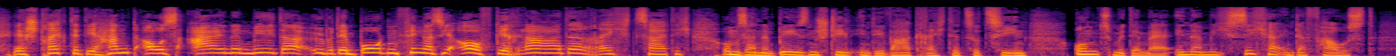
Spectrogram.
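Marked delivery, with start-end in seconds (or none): 0.1-5.2 high, urgent storytelling; thrilled, pitched-up narration; breathtaking excitement. A narrator's reading. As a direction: narrate the climax with rising tension. Climax of the diving catch.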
